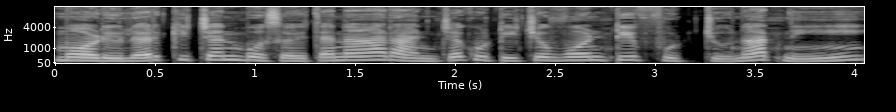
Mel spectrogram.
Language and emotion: Goan Konkani, fearful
